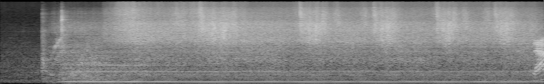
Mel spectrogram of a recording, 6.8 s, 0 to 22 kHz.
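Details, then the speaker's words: Landa SJ-15 parts washer, wash cycle with water still cold after a new strainer housing was fitted: pump starts then steady hum with constant spray hiss, no grinding or squeal, no leaks seen; normal wash cycle, though the pump shaft seal is known to leak. "I can hear it definitely spraying in there. Seems to be working. I don't see any leaks anywhere."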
